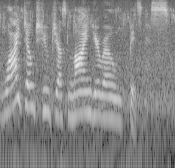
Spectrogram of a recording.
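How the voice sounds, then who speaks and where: A woman playing a proud, spirited young daughter in 1940s radio romance style, polite but crisp and pointed. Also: medium pitch, slow pace, bright, forceful tone, slight background noise. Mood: indignant.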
